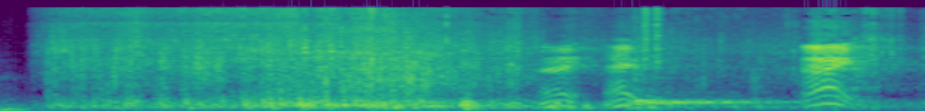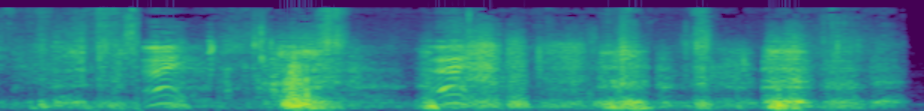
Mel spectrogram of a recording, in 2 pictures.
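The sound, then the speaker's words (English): A bear on a trail snorts in several short, rough bursts of breathy noise, while a man holding a mountain bike up over his head shouts "hey" at it intermittently over a steady background rumble; the bear then leaves. “Yeah, you can hear the bear snorting, then the bear leaves because the guy looks big with the mountain bike up over his head saying, hey.”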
